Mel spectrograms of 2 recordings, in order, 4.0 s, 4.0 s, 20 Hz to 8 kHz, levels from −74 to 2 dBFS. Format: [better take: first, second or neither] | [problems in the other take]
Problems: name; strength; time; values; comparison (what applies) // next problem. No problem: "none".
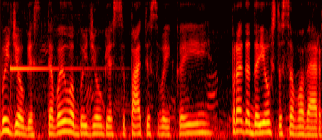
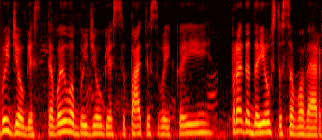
second | background sound (Glockenspiel); 16 dB below the speech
